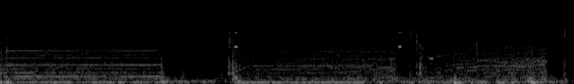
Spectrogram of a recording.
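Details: 1998 Nissan Elgrand E50, 3.3 L V6 petrol, about 10,500 miles after a year of ownership: smooth, even motor hum in short bursts with clean stops, no grinding or clicking; normal power window operation.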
